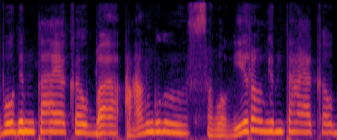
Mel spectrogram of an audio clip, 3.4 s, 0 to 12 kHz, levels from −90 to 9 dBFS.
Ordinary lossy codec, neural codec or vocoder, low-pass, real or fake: MP3, 96 kbps; codec, 24 kHz, 1.5 kbps, HILCodec; 10.8 kHz; fake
